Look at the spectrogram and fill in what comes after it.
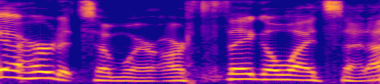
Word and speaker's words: Arcega-Whiteside: And but did you just drop in a perfect pronunciation of Arcega-Whiteside? Instead Yeah, J.J. Arcega-Whiteside.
